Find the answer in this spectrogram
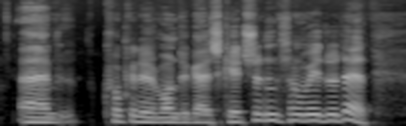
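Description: With a German accent, a man speaks at a moderate pace in a fairly high pitch with ordinary pitch variation, on a very clean recording with a silent background. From Germany. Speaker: chef and TV host. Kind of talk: casual interview.

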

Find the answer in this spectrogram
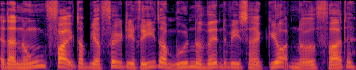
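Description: A man's high-pitched voice at a fairly quick pace, dry and close with no echo, on a very clean recording with a silent background. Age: 20s. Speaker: radio co-host. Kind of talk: casual chat.

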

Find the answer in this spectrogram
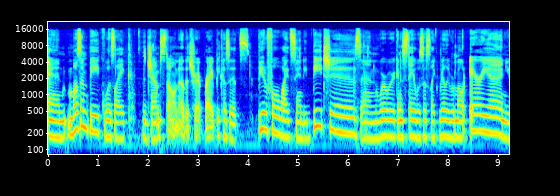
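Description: A woman's fairly low, dark, mellow voice at a moderate pace, with ordinary pitch variation, on a very clean recording with a silent background. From California. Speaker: storyteller. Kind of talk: personal storytelling. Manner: casual, laughing.

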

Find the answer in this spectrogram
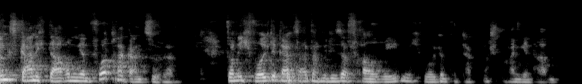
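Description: Somewhat breathy and fairly high-pitched, a man speaks in a dark, mellow tone. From northern Germany. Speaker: therapist trainer. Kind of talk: casual interview.

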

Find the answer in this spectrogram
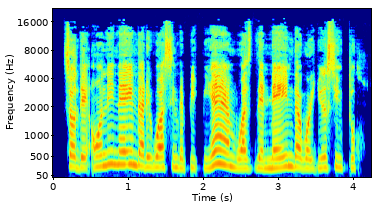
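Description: A woman with a Venezuelan accent speaks fairly quickly in a high pitch with ordinary pitch variation, the sound dry and close with no echo. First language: Spanish. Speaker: entrepreneur. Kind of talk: interview.

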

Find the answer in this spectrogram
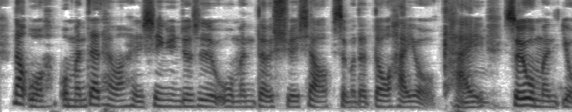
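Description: A woman's very deep, low pitch with ordinary pitch variation and a Taiwanese accent. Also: very clean recording, silent background. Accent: Taiwanese Mandarin. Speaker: author. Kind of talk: casual interview.

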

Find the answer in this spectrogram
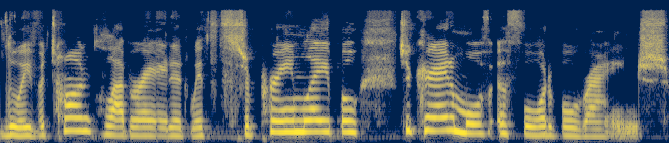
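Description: A woman with an Australian accent, medium pitch, lively intonation and a moderate pace, in dry, close sound with no echo and a quiet background. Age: 20s. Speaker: market research analyst. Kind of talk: interview.

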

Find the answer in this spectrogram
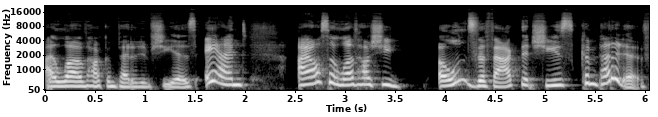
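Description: Over a silent background in a very clean recording, a woman with a high pitch speaks at a moderate pace. Her delivery is animated and sing-song, with very wide pitch swings. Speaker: podcast co-host. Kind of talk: casual interview chat. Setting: studio. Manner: animated, sing-songy.

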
